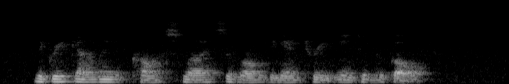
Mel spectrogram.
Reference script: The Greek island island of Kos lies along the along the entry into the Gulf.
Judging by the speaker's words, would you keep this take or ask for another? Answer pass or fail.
fail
